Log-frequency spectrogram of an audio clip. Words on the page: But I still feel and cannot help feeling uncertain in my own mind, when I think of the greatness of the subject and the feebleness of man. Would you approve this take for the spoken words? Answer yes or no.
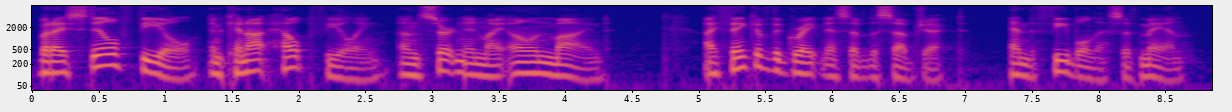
no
